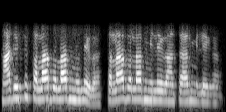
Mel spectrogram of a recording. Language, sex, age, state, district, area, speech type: Hindi, female, 60+, Uttar Pradesh, Ayodhya, rural, conversation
